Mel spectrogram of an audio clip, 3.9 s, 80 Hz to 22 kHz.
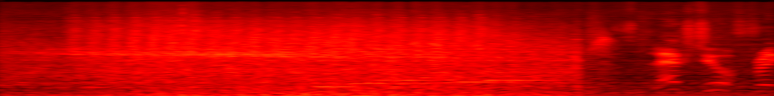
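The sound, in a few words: artillery fire from an artillery unit in the video game Battalion Wars 2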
